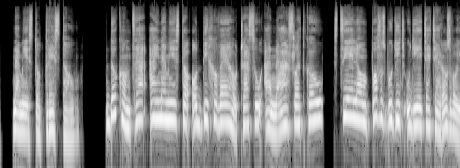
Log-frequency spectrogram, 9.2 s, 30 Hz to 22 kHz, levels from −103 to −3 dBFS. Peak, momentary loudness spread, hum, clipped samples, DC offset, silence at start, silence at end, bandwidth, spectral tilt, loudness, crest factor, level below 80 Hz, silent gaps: 0 dBFS; 5 LU; none; under 0.1%; under 0.1%; 0.25 s; 0 s; 16.5 kHz; -4.5 dB/octave; -14 LUFS; 14 dB; -56 dBFS; 1.69-2.09 s, 6.51-6.67 s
